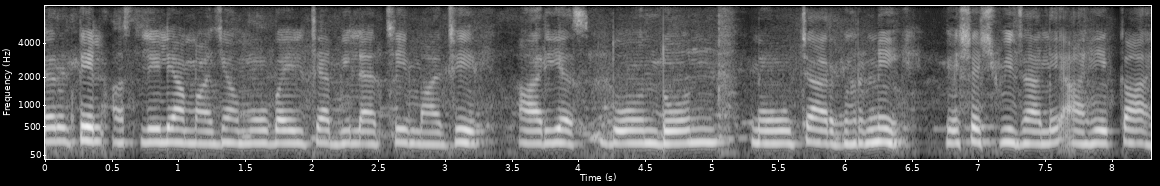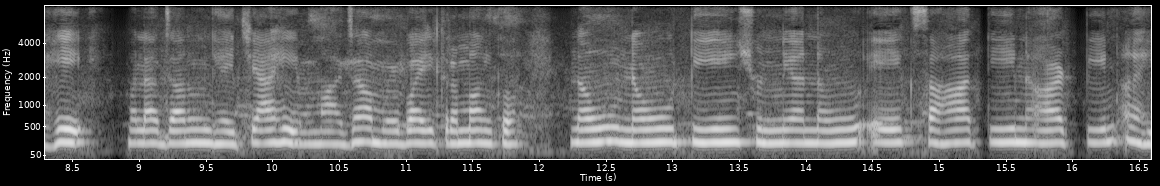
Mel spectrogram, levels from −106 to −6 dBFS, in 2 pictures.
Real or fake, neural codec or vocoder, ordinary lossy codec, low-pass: fake; codec, 16 kHz, 4 kbps, X-Codec, HuBERT features, trained on balanced general audio; none; none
